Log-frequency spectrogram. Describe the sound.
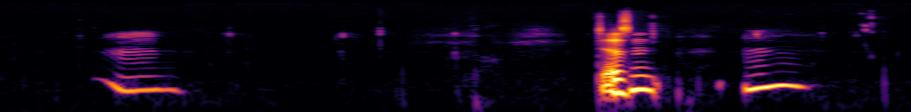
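Chewing on a protein Pop-Tart, with soft mouth clicks and crunches between a few short hummed murmurs, all fairly faint.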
